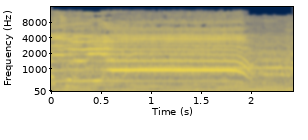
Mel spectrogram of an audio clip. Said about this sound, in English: And I want you to shout like you've never shouted before. On the count of three, ready? One, two, three. Come on.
